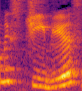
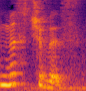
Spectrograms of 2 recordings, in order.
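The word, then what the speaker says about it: mischievous: क्या आपने इसको मिस्चीवियस बोला? अगर हाँ तो ये टोटली रॉन्ग है। This will be pronounced as मिस्चिवस।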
